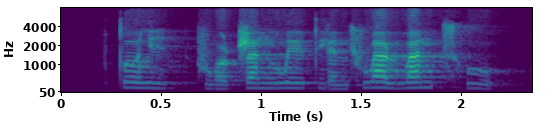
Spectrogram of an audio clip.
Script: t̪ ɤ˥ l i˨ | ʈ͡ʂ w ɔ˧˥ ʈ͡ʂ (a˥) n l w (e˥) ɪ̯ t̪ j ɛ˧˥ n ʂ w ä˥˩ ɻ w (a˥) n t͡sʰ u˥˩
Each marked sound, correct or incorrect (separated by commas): correct, correct, correct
